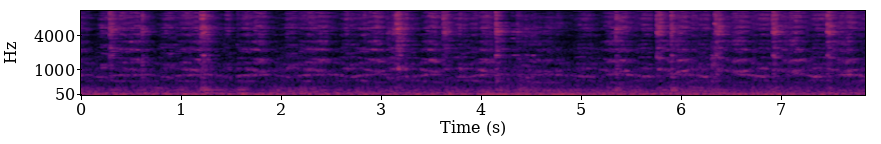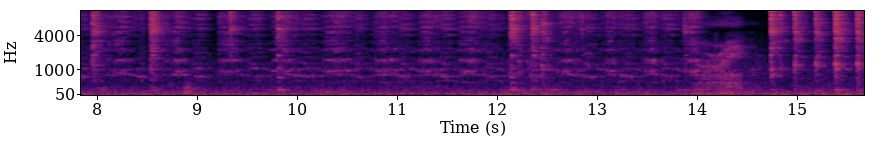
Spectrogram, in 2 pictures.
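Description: Wire whisk beating a liquid gelatin mix in a saucepan, its wires clicking and scraping against the pot in a quick, even rhythm. Near the end the whisking becomes faster and louder.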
